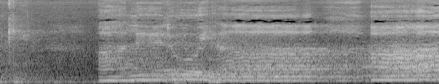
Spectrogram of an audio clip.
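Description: A man chants in a low voice through a loudspeaker.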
